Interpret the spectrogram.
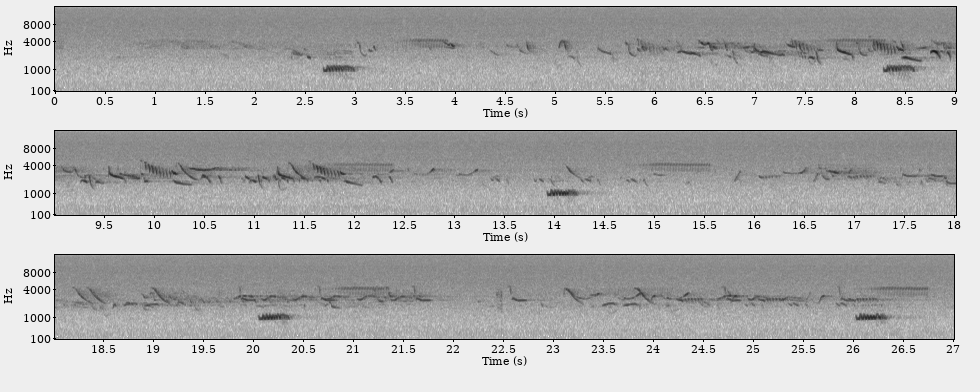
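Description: Wild birds chirping and trilling in a busy chorus, with a louder, lower single call repeating five times, about every six seconds.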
